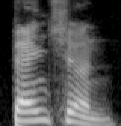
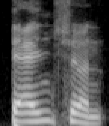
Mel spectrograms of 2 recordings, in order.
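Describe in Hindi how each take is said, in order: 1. आखिरी हिस्सा 'shun' की आवाज़ से बोला जाता है। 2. आखिरी हिस्सा 'shun' की आवाज़ से बोला जाता है।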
